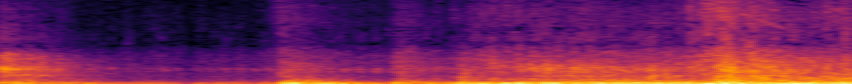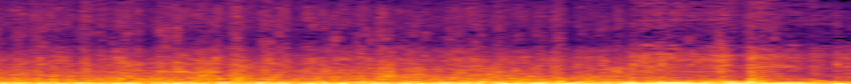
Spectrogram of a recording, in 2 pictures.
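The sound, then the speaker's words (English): Several race car engines at Las Vegas Motor Speedway fire up one after another on the start command and quickly swell into a loud, steady, rumbling roar that fills the space, with no voices over it. “Drivers, start your engines! The command has been given. Let's crank them up.”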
